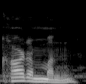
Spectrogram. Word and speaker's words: cardamom: It's a um sometimes called cardamom. I've heard it pronounced cardamom. Yeah. Cardamom. Sometimes pronounced cardamon or cardamom.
